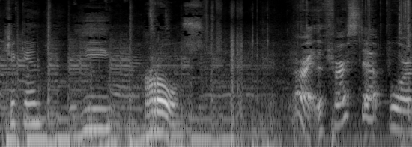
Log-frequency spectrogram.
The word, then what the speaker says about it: gyros: Hi guys, today we're making chicken gyros. I'm not pronouncing it right, you have to roll the R. Chicken gyros.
